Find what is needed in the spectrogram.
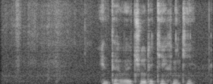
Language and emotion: Russian, neutral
